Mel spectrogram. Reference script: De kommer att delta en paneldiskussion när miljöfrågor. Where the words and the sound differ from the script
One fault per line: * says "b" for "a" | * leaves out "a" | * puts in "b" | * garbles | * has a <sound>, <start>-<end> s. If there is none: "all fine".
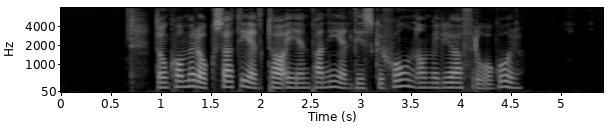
* puts in "också"
* puts in "i"
* says "om" for "när"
